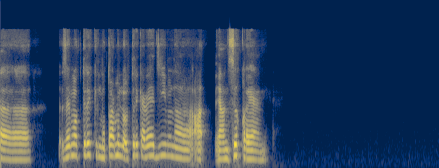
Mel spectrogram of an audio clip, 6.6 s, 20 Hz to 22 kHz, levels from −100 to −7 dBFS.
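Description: Speech with no audible faults.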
